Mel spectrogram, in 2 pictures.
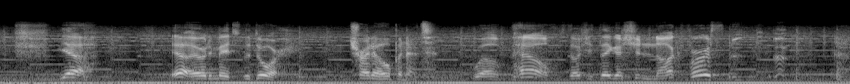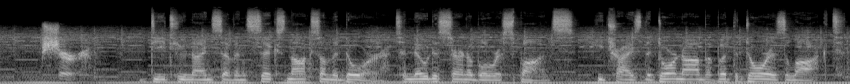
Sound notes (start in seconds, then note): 7.7 he hiccups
